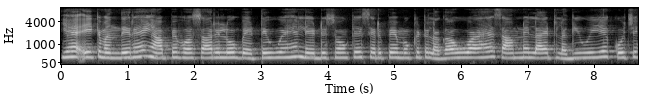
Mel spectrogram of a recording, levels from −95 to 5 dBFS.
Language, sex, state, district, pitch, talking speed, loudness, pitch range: Hindi, female, Bihar, Saharsa, 240 Hz, 185 wpm, -20 LUFS, 230-250 Hz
